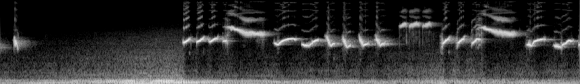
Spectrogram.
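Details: After a lone opening note and nearly two seconds of quiet, an orange-headed thrush from Singaraja, North Bali, bursts into a fast varied song of bright slurred whistles and chattering notes, some rising, some falling, with faint background hum.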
